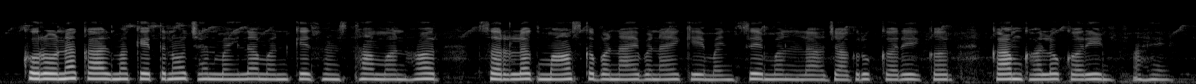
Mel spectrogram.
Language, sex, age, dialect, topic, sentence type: Chhattisgarhi, female, 56-60, Northern/Bhandar, banking, statement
